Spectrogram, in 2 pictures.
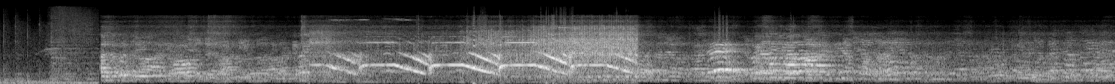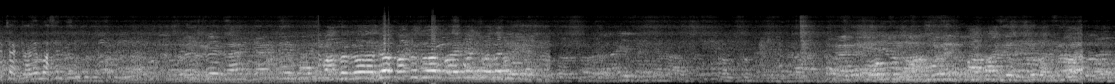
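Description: A crowd of men talk and shout excitedly.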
